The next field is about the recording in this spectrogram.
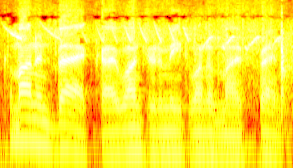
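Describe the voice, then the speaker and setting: An actor playing a measured, businesslike bootlegging boss with a controlled, streetwise authority, in a 1940s radio crime drama. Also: male voice, low voice, lively intonation. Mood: confiding. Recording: dull, faintly noisy old radio broadcast.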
